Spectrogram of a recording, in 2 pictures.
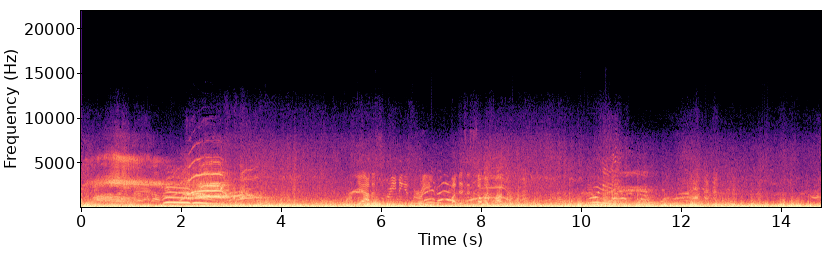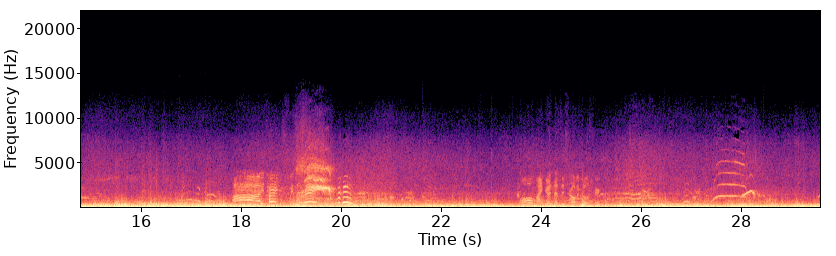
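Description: A roller coaster rumbles and rattles along its track.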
